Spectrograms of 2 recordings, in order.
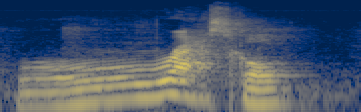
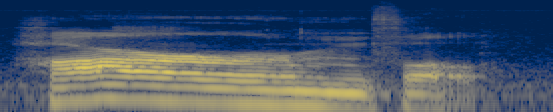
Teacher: I'm talking about the front R, as in the word rascal, and the back R, as in the word harmful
